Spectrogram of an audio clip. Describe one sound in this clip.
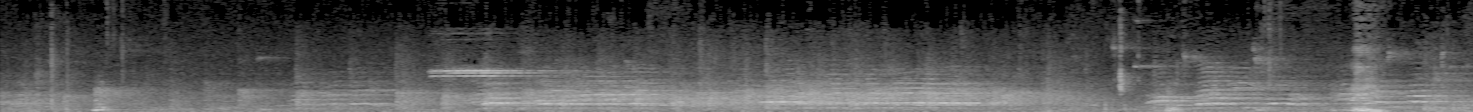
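A volleyball thumps as it is struck.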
